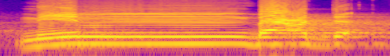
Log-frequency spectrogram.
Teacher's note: maka suara nun sukun ataupun tanwinnya diganti dengan suara huruf mim. Berarti nanti mimnya juga dalam keadaan sukun karena dia menggantikan nun yang sukun.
